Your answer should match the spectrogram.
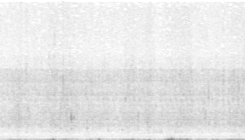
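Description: Inflatable boat under way on a lake: irregular low rumbling and thumps from water and wind against the hull and microphone, the strongest near the end, over a faint steady hum.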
